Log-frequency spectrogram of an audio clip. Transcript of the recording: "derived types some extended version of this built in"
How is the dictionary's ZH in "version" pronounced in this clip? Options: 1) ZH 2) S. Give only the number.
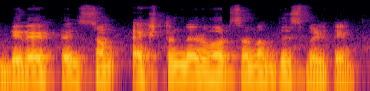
2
